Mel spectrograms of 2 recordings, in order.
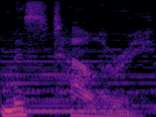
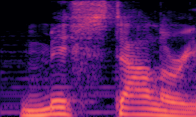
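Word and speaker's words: Misthallery: Rumors of a curse then spread throughout Miss Tallery. Miss Stallery, that's how you say it.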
